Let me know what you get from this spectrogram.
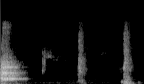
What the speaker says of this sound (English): if you can hear the dog freaking out about it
